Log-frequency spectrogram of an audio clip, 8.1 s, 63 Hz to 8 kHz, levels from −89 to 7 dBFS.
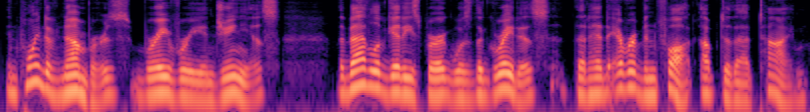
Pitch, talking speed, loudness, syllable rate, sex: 140 Hz, 170 wpm, -18 LUFS, 4.5 syllables/s, male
